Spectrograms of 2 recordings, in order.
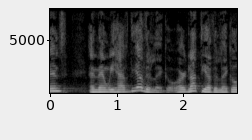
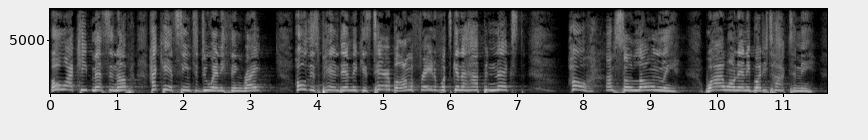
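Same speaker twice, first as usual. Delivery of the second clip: mock self-pity; 8 semitones higher than usual. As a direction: mimic a complaining believer feeling sorry for himself. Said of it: "You'll be like".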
